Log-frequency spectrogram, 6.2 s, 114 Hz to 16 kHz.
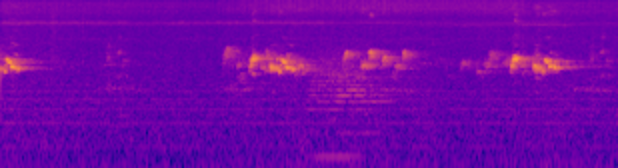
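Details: Decoy red-whiskered bulbul singing during trapping on 23 October 2016: three rich, warbled whistled phrases about two and a half seconds apart, each a quick tumbling cluster of notes, over a quiet steady hum.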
